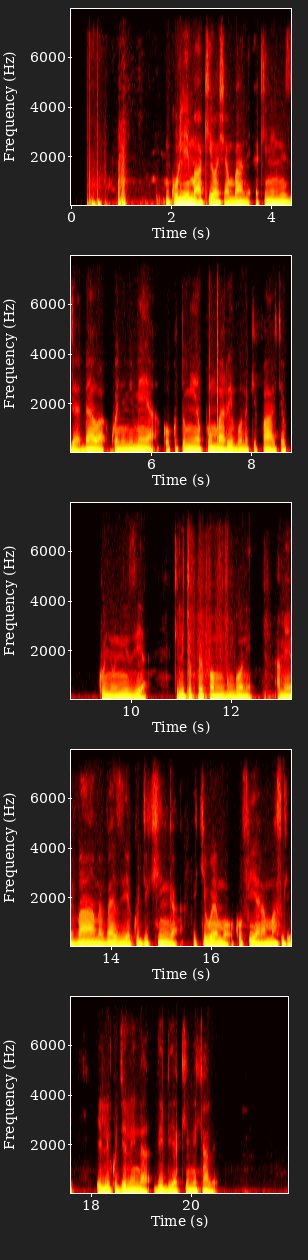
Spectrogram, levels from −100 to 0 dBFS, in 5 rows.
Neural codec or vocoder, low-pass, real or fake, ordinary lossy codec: none; 7.2 kHz; real; Opus, 24 kbps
